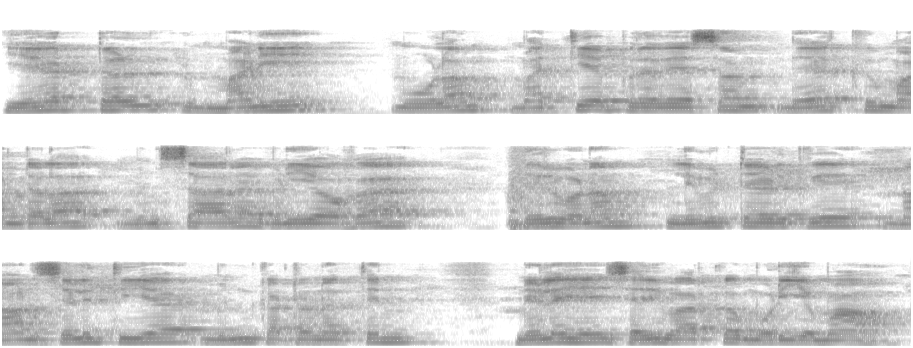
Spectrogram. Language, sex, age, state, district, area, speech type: Tamil, male, 45-60, Tamil Nadu, Theni, rural, read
